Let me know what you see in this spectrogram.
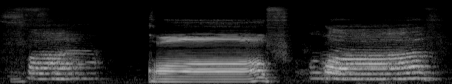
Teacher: جڑ زبان تالو سے مل کر قاف ادا ہوتا ہے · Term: بڑا قاف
